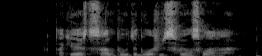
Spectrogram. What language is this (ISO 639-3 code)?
pol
